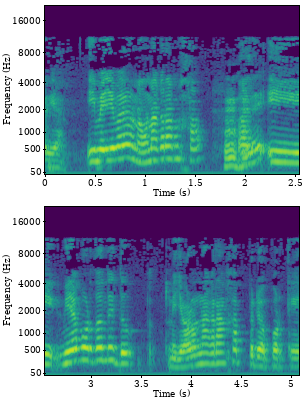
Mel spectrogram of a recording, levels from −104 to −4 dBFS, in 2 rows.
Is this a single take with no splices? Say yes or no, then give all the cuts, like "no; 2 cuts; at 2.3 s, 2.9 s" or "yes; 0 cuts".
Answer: no; 1 cut; at 1.7 s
